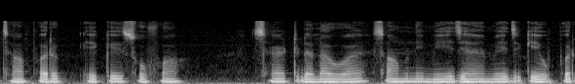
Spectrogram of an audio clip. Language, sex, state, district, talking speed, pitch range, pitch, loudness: Hindi, male, Bihar, Vaishali, 155 wpm, 125-130 Hz, 125 Hz, -16 LUFS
